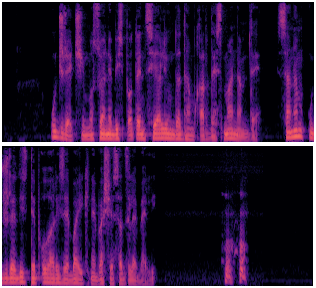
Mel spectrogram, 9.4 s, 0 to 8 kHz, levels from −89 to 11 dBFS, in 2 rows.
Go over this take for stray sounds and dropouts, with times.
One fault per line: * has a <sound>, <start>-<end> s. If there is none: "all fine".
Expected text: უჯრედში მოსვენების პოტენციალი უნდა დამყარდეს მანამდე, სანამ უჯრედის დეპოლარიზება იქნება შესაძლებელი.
* has a laugh, 8.0-8.4 s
